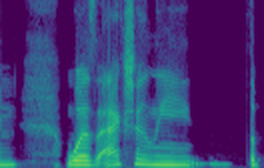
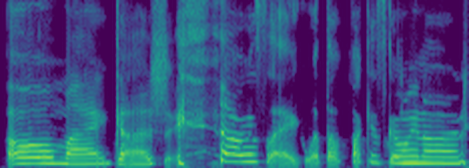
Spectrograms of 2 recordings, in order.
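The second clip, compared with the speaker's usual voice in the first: high, stunned retelling of shock; 6 semitones higher than usual. Retold or imitated. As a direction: pitch it up in disbelief. Shocked at tow scene.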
